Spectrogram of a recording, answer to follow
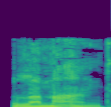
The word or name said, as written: lamont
